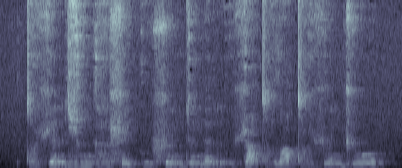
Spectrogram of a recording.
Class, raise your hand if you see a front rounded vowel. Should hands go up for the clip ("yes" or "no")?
no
